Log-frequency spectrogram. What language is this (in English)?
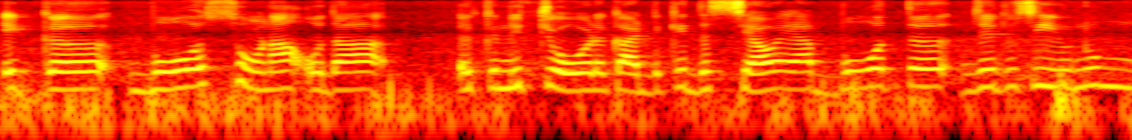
Punjabi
